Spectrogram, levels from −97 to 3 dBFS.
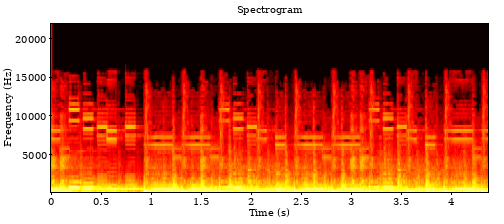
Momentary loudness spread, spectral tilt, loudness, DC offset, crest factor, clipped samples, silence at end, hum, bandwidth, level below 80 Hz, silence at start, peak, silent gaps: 4 LU; -7 dB/octave; -14 LUFS; under 0.1%; 10 dB; under 0.1%; 0 s; none; 11.5 kHz; -14 dBFS; 0 s; 0 dBFS; none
